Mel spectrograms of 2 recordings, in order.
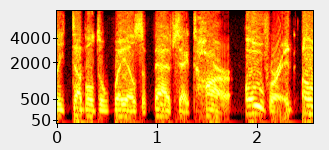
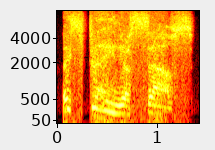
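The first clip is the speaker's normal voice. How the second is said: commanding; 7 semitones higher, slower than usual. Acted. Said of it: "she commanded".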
